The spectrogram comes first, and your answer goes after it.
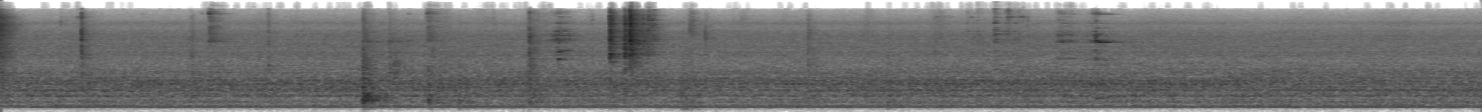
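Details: MIG welding a full butt joint on roll cage tubing: a steady, even sizzling crackle over a constant low hum, with no popping or sputtering. The welder is set right and the welds look nice on the outside.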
